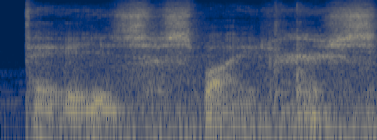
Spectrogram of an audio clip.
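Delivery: barely voiced, dreadful whisper under the breath. Voicing a character muttering about spiders: dreadful whisper under breath. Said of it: "I whisper under my breath ... dreadfully".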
